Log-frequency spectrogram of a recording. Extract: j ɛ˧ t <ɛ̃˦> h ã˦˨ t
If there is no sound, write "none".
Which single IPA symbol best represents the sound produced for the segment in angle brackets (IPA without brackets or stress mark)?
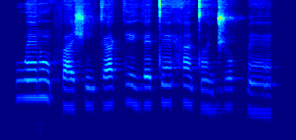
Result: ɛ̃˦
